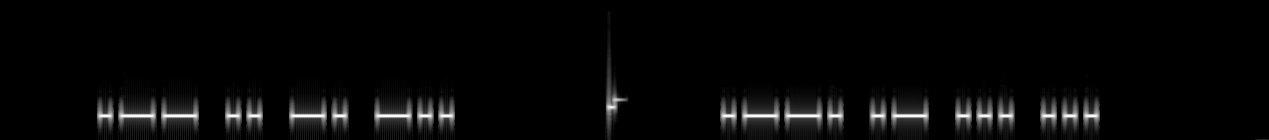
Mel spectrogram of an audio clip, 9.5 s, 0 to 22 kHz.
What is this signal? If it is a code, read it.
Morse code, heard as a keyed tone, about 15 wpm, 700 Hz. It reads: WIND PASS
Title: Sentences from Top 400 Words - New Word Drill - 15wpm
